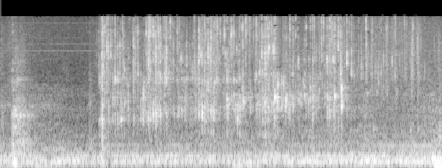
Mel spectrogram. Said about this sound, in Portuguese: Olha, eu estou super feliz, isso, acima de tudo porque não fazia ideia que tu eras capaz de fazer isso sem lixar o microfone. Não foi incrível, não foi incrível. Uh, tão simples como isto, malta. Água, água.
